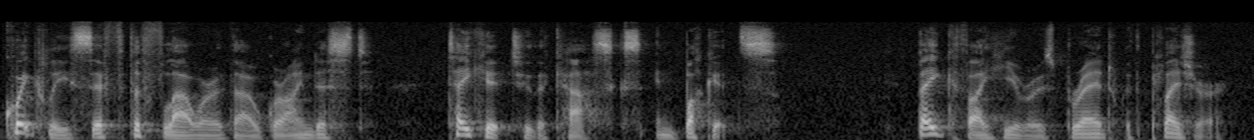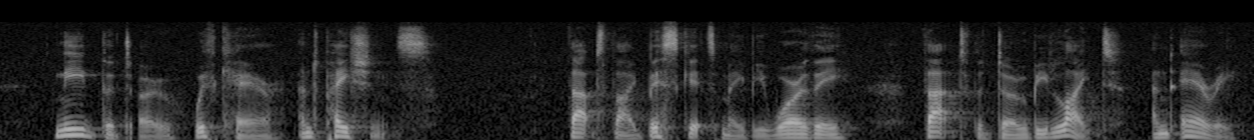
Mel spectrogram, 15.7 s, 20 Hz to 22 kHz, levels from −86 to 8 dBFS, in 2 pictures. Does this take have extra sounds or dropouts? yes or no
yes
